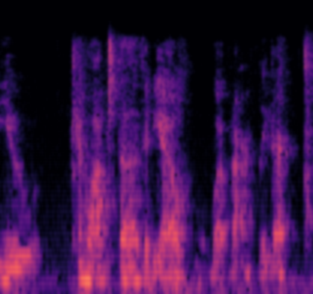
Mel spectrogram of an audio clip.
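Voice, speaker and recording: Very deep, low female voice amid noticeable background noise. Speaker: life coach running a webinar. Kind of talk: webinar presentation. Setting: video call. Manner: fast.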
